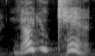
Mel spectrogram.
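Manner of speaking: teacher refusing the narrator, loud and high; snapping teacher. Retold or imitated. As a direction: shut it down fast.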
